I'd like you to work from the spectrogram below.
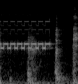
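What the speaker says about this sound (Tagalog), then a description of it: "Dong, your cellphone is ringing." A cellphone ringing nearby, a steady electronic ringtone tone that cuts off into short bursts, fairly loud and alone without talking.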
